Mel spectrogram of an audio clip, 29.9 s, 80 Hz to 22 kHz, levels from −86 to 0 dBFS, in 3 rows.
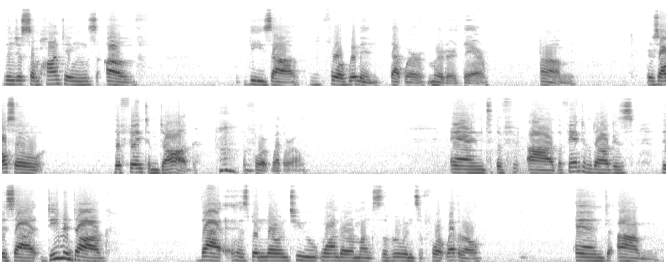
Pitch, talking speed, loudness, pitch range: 155 Hz, 95 wpm, -31 LUFS, 140-170 Hz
